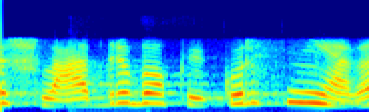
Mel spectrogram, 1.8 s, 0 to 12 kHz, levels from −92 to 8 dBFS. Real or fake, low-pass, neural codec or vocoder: real; 7.2 kHz; none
